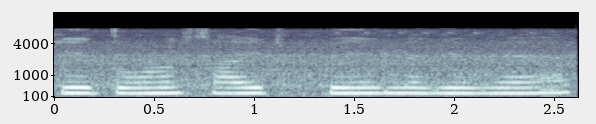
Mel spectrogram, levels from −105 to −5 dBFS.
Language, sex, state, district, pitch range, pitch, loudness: Hindi, female, Bihar, Katihar, 230-240 Hz, 235 Hz, -13 LUFS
